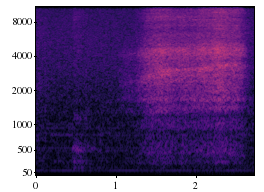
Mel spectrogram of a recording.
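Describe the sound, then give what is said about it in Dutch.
One deep breath drawn by a man giving a Bible talk, a long, airy, breathy hiss lasting over a second. A faint short sound comes before it. “Ik haal even diep adem.”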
